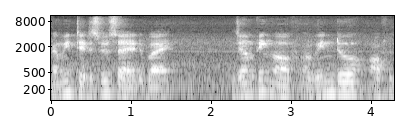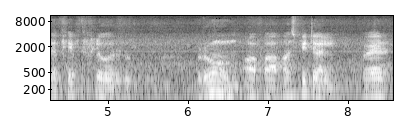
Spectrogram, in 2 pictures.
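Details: Adult man who stammers, speaking English on day 36 of daily speech-therapy practice; he calls it his worst stuttering, worsened by tiredness, stress and low mood; stuttering.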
